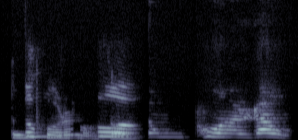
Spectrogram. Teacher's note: nhớ âm P bật hơi nhá mọi người, bật hơi nhá.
